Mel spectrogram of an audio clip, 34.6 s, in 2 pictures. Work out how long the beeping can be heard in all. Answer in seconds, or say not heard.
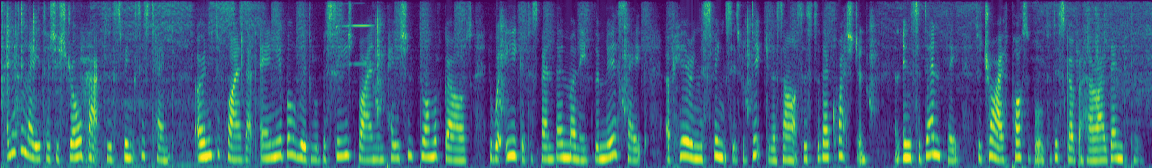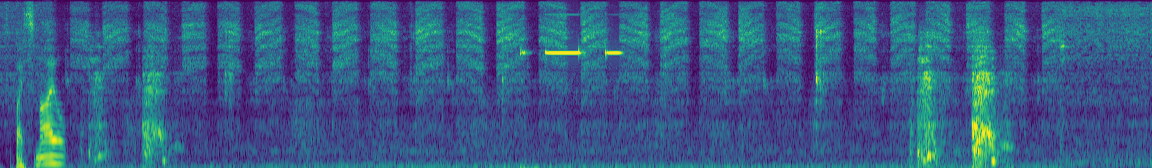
2 s.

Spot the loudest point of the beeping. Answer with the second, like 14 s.
26 s.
